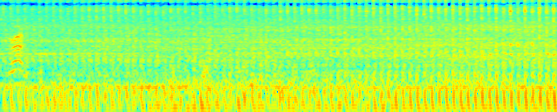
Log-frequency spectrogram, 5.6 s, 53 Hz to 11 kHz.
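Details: Kohler K91 single-cylinder petrol stationary engine, first start in six years after freeing a stuck float and rigging an exhaust to replace the rotten one. Slow, steady chuffing at roughly three beats a second, even throughout; runs lovely.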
